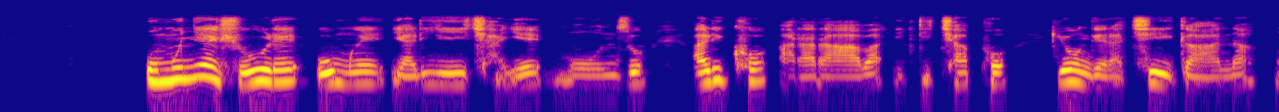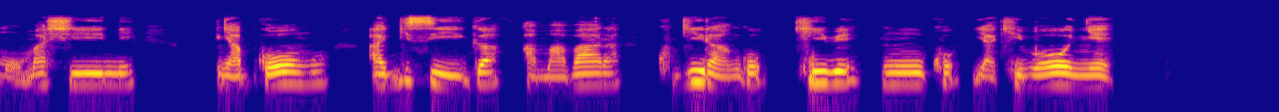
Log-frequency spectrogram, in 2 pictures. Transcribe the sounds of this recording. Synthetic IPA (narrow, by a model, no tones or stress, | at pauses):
umuɲe̞ːʃuːɾe̞umŋe̞jaɾijit͡ʃaje̞muːnzu | aɾikʰo̞aɾaɾa̰βaiɡit͡ʃapʰo̞ | jo̞ːŋɡe̞ɾa̰t͡ʃiːɡa̰ːnamṵmaʃiːni | ɲab̚ɡo̞ːŋ̥ho | aɡisiɡaːmaβaɾa | kʰuɡiɾaŋɡo̞ | kʰiβe̞ŋ̥uːkʰo̞jakʰiβo̞ːɲe̞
